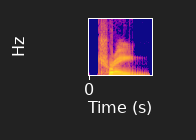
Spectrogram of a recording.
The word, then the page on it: train: American English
